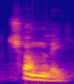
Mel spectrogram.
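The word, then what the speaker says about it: Cholmondeley: is the legendary Chumley we pronounce it Chumley so we don't say CH M or CH Mond early this one's a real curveball it looks like a tongue twister but the locals thankfully have simplified it down just to two easy syllables Chum Le Chumley Castle is surrounded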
